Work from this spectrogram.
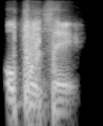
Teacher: as i said to you in london uh cockney rhyming sound we do not even pronounce t so in the london cockney driving sound it will be opposite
